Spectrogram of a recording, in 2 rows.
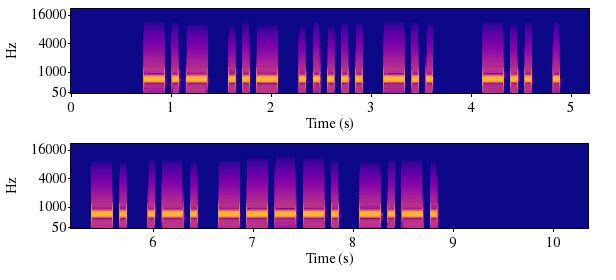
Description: Morse code, heard as a keyed tone, about 17 wpm, 700 Hz. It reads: KU5D DE NR9C
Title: USA Callsign DE Callsign - 4 Characters - 17wpm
